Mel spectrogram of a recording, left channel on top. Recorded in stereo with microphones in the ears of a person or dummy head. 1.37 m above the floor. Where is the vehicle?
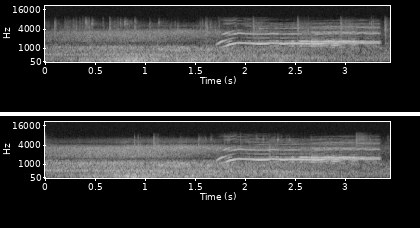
20° right (ahead or behind); by 3.5 s 5° right (ahead or behind).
